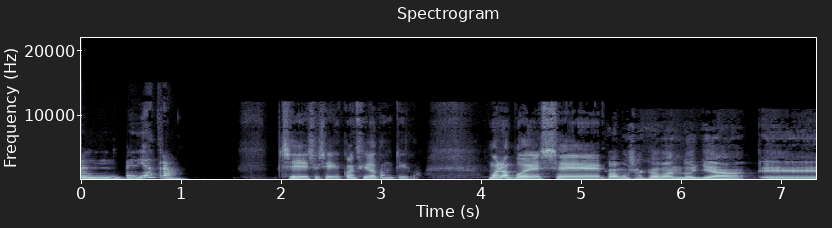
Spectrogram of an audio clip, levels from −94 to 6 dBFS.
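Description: From 5.24 s, right after "pues eh", there's a wrong sample rate fault: audio recorded at 44.1 kHz plays at 32 kHz, so the speech drags to about 0.73 speed and drops roughly 5.5 semitones.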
